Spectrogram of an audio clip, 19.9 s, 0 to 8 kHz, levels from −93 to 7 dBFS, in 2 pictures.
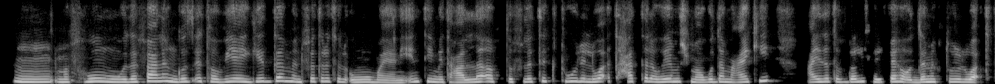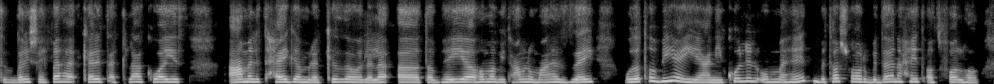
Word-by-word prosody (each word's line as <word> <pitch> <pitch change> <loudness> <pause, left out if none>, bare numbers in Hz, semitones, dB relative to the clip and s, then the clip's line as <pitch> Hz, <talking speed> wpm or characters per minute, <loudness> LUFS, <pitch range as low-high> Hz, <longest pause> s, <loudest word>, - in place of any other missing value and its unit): امم، 250 -2 +2
مفهوم 265 +3 0
وده 245 +1 +2
فعلًا 305 +2 +2
جزء 275 +3 -1
طبيعي 275 -1 0
جدًا 290 +5 0
من 295 -5 +1
فطرة 290 +3 -3
الأمومة، 230 -2 -1
يعني 195 +2 -4
أنتِ 280 +1 -1
متعلقة 235 +2 +1
بطفلتِك 270 +2 -5
طول 295 0 -2
الوقت 280 +3 -1
حتّى 285 +2 -3
لو 265 -4 0
هي 265 +2 +2
مش 275 0 -2
موجودة 240 +3 0
معاكِ، 245 +3 -2 0.5
عايزة 260 +3 0
تفضلي 260 0 0
شايفاها 260 +3 +1
قدامِك 240 +4 +1
طول 260 0 -2
الوقت 235 -2 +2
تفضلي 230 +1 -1
شايفاها 250 +1 0
كلِت 255 +1 +1
أكلها 250 +2 -2
كويّس، 245 0 -1 0.4
عملِت 250 +2 +4
حاجة 245 0 +2
مركّزة 235 +2 0
والّا 225 -1 +1
لأ 225 0 +2
طَب 220 0 -3
هي 235 0 +4
هُم 245 +2 +2
بيتعاملوا 235 +1 -2
معاها 230 +2 -1
إزاي، 230 +3 +1 0.3
وده 245 +3 +5
طبيعي 305 -4 +3
يعني 215 -1 0
كل 290 +6 -2
الأمهات 240 +1 0
بتشعر 275 +1 0
بده 240 +3 -1
ناحية 270 0 -1
أطفالها، 220 -1 -2
250 Hz, 160 wpm, -25 LUFS, 235-275 Hz, 0.5 s, وده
